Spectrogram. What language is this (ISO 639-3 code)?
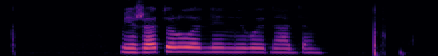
chm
